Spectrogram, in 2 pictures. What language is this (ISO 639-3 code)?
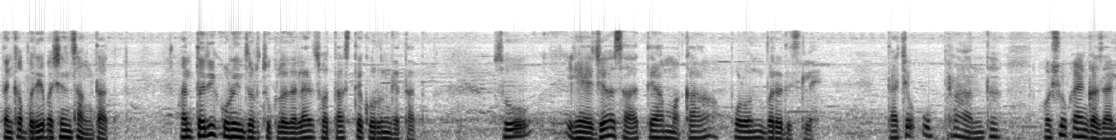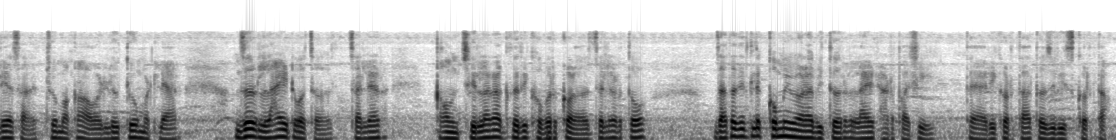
kok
